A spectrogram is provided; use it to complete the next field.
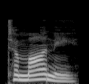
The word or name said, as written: temani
